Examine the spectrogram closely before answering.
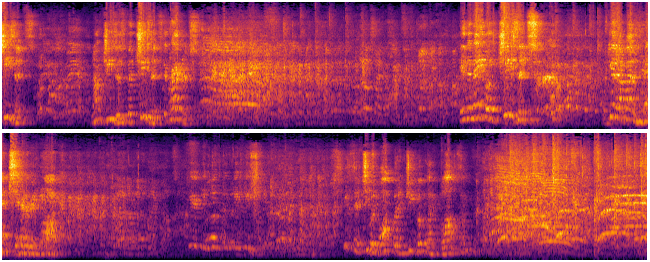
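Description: A woman talks animatedly into a microphone, heard through loudspeakers.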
